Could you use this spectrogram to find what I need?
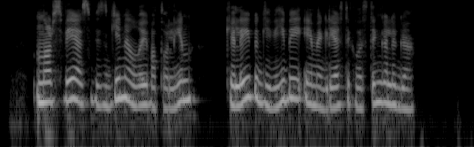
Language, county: Lithuanian, Vilnius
